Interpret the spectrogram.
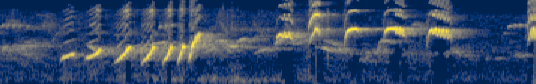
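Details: White-rumped shama at a breeding farm in Palembang, a rapid series of rising whistled notes climbing in pitch, then several loud clear fluted whistles repeated about every third of a second; quiet background.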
